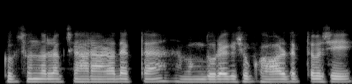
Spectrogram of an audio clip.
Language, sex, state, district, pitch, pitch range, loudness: Bengali, male, West Bengal, Jalpaiguri, 125 Hz, 125-130 Hz, -19 LUFS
